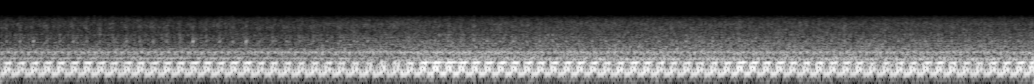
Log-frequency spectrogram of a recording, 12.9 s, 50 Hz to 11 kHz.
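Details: 2002 Subaru Impreza WRX at steady idle with a light, fairly even tick about three per second; determined to come from the cylinder head, not rod knock.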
